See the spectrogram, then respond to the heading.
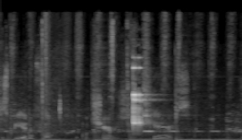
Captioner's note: cups clink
